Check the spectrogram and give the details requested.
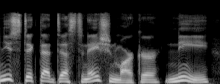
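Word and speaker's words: に: It's pronounced ni.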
